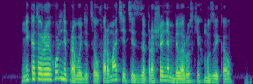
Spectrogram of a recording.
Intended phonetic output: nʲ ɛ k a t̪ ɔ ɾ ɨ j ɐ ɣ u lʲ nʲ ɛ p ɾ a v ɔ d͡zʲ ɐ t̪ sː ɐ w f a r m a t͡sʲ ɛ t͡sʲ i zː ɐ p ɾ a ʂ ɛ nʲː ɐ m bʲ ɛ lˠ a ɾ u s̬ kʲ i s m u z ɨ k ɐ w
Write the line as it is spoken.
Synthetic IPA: nʲ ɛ k a t̪ ɔ ɾ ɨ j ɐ ɣ u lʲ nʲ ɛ p ɾ a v ɔ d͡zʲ ɐ t̪ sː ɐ w f a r m a t͡sʲ ɛ t͡sʲ i zː ɐ p ɾ a ʂ ɛ nʲː ɐ m bʲ ɛ lˠ a ɾ u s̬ kʲ i x m u z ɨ k ɐ w

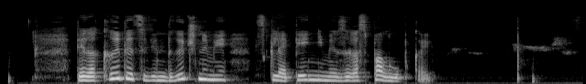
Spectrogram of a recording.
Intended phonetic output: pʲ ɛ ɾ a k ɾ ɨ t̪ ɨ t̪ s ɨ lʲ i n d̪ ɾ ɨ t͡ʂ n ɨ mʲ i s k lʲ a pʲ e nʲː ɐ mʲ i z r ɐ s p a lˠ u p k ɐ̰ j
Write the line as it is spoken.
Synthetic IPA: pʲ ɛ ɾ a k ɾ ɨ t̪ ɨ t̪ s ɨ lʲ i n d̪ ɾ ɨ t͡ʂ n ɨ mʲ i s k lʲ a pʲ e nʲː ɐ mʲ i z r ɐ s p a lˠ u p k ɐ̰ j

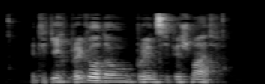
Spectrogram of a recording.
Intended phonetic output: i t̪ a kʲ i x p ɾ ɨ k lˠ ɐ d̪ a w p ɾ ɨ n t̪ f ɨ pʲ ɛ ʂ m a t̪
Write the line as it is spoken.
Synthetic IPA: i t̪ a kʲ i x p ɾ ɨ k lˠ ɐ d̪ ɐ w p ɾ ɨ n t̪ s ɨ pʲ ɛ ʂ m a t̪

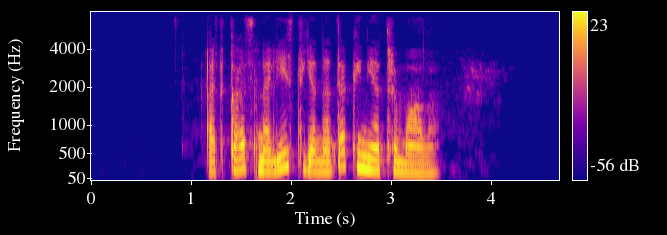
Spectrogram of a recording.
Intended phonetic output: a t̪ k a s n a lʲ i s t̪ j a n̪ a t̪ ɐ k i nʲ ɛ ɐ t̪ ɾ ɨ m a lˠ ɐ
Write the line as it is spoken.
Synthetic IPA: a t̪ k a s n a lʲ i s t̪ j a n̪ a t̪ a k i nʲ ɛ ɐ t̪ ɾ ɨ m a lˠ ɐ

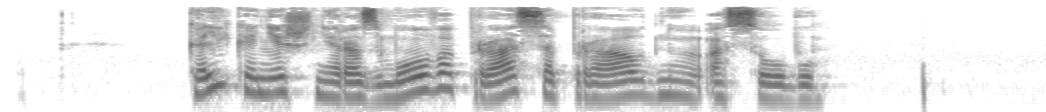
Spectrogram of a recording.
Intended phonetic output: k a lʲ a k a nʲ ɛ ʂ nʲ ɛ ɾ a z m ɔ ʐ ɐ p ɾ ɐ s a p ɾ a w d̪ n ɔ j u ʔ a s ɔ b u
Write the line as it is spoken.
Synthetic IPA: k a lʲ i k a nʲ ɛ ʂ nʲ ɛ ɾ a z m ɔ v ɐ p ɾ ɐ s a p ɾ a w d̪ n u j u ʔ a s ɔ b u

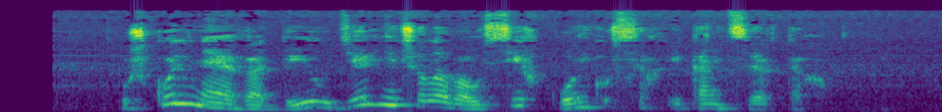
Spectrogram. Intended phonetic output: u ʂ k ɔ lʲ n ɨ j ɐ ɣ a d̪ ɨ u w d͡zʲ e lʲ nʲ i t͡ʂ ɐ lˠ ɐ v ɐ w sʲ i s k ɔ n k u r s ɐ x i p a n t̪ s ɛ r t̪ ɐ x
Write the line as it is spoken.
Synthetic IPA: u ʂ k ɔ lʲ n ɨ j ɐ ɣ a d̪ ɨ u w d͡zʲ e lʲ nʲ i t͡ʂ ɐ lˠ ɐ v ɐ w sʲ i x k ɔ n k u r s ɐ x i k a n t̪ s ɛ r t̪ ɐ x

